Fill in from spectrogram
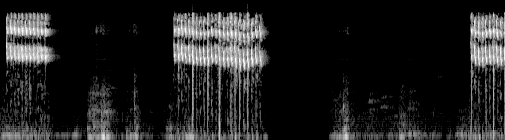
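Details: Cililin singing in a recording for training cage songbirds: three high, rapid, buzzy trills of evenly pulsed notes, each one to two seconds long, separated by quiet gaps with soft clicks.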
